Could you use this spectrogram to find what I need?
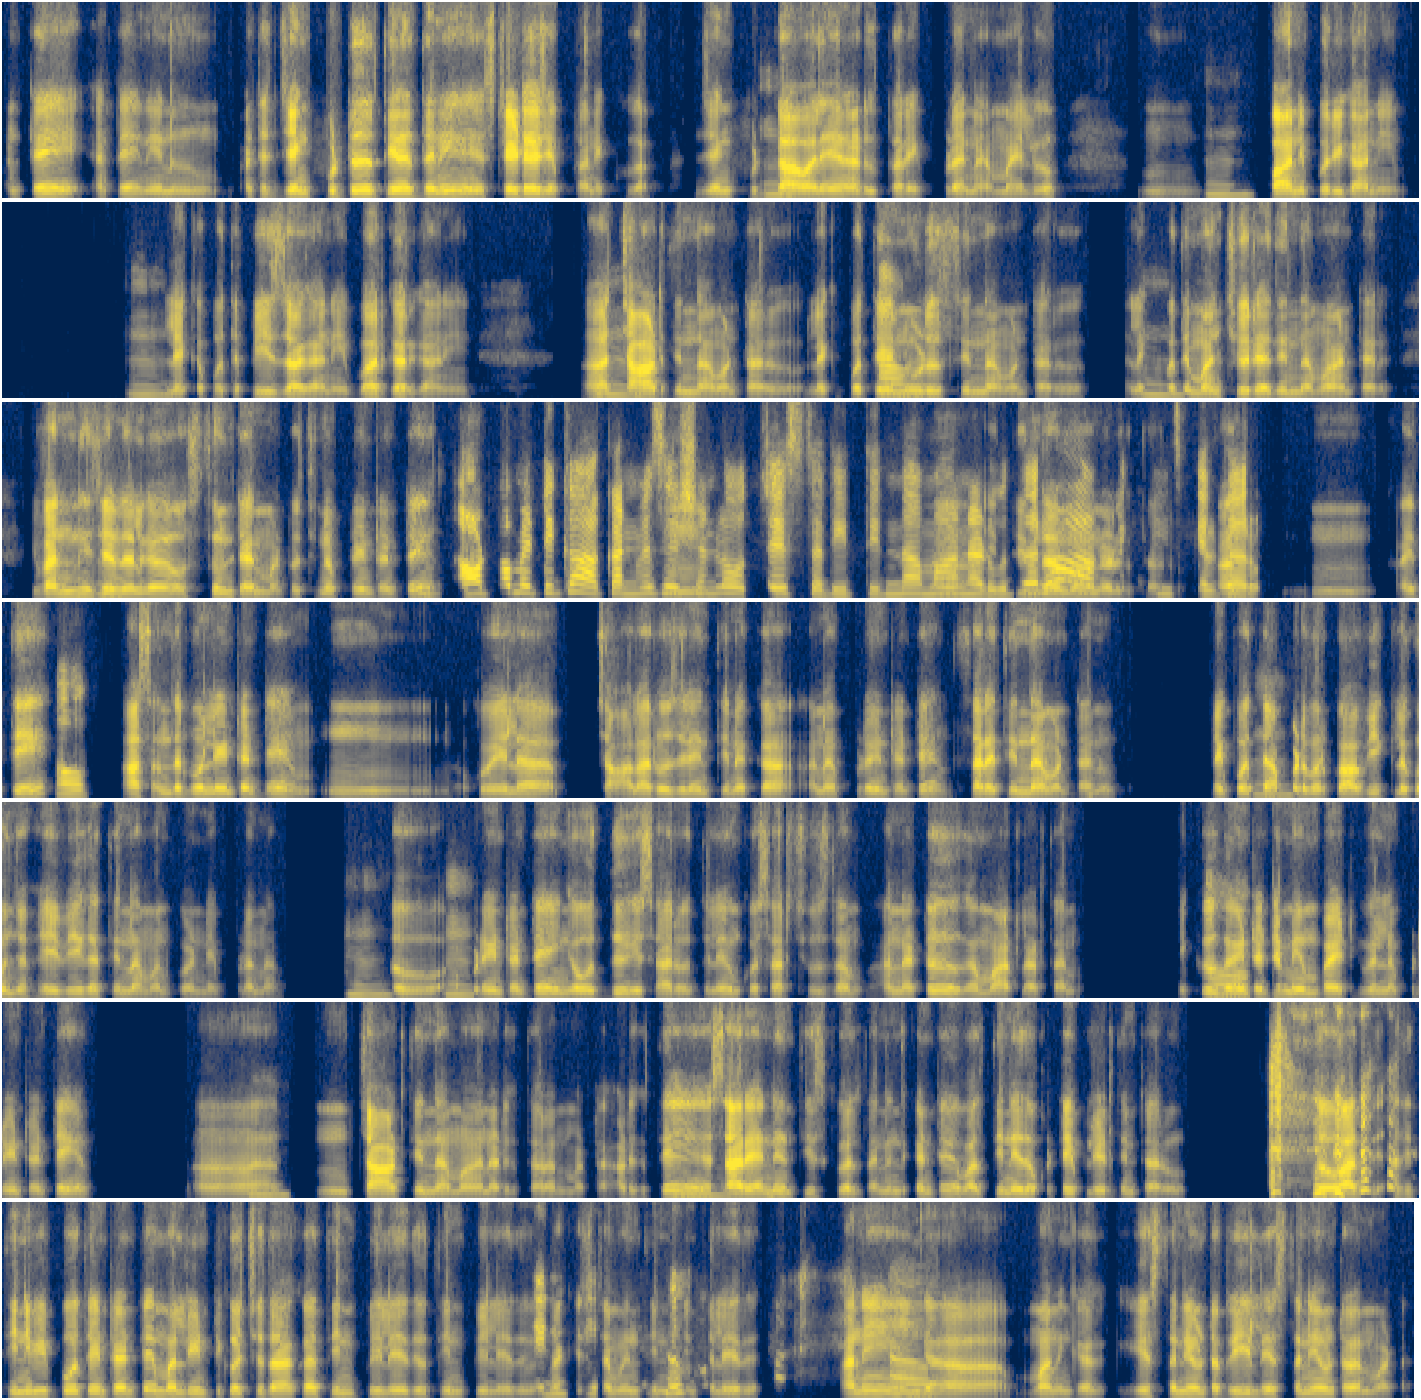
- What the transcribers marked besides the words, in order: in English: "జంక్ ఫుడ్"; in English: "స్ట్రెయిట్‌గా"; in English: "జంక్ ఫుడ్"; in English: "పిజ్జా"; in English: "బర్గర్"; in English: "చాట్"; in English: "నూడిల్స్"; in English: "జనరల్‌గా"; in English: "ఆటోమేటిక్‌గా"; in English: "కన్వర్జేషన్‌లో"; in English: "వీక్‍లో"; other noise; in English: "హెవీగా"; in English: "సో"; in English: "చాట్"; in English: "ప్లేట్"; in English: "సో"; laugh; unintelligible speech; chuckle; in English: "రీల్"
- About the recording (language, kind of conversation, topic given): Telugu, podcast, ఎవరైనా వ్యక్తి అభిరుచిని తెలుసుకోవాలంటే మీరు ఏ రకమైన ప్రశ్నలు అడుగుతారు?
